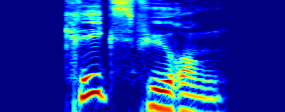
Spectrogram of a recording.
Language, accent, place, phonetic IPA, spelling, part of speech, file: German, Germany, Berlin, [ˈkʁiːksˌfyːʁʊŋ], Kriegsführung, noun, De-Kriegsführung.ogg
- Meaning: alternative form of Kriegführung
